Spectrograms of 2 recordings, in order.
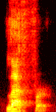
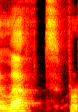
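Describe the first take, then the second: First: The T sound is dropped entirely. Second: The T sound is clearly pronounced.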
